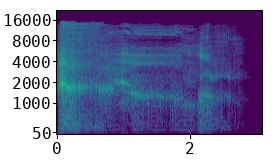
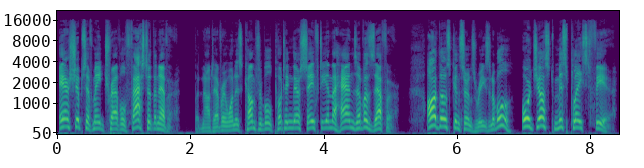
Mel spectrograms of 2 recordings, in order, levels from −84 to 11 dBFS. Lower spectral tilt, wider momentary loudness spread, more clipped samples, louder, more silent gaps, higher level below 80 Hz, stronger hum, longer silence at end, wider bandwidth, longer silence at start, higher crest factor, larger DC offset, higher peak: second, 1.5 dB/octave vs -3 dB/octave; first, 16 LU vs 10 LU; neither; second, -30 LUFS vs -18 LUFS; neither; second, -74 dBFS vs -56 dBFS; neither; first, 0.3 s vs 0.15 s; about the same, 15.5 kHz vs 16.5 kHz; about the same, 0 s vs 0.05 s; first, 28 dB vs 18 dB; neither; second, -4 dBFS vs 0 dBFS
